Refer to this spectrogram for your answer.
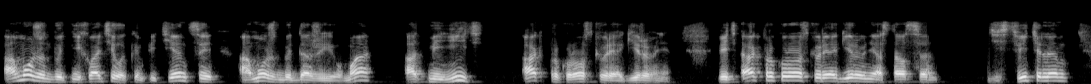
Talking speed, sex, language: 120 wpm, male, Russian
